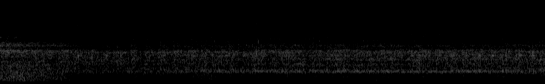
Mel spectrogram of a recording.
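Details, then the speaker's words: 1980 Honda Goldwing four-cylinder, sat for years, first start after carb rebuild, mic on owner's head: soft, even, steady idle with no knocks or misses on choke; some smoke burning off, owner thinks it may be slightly lean; running fine. "may take a little while to burn that out but uh she's idling pretty good now it might be a little lean too I still have the choke on"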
